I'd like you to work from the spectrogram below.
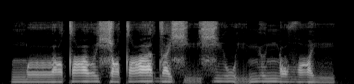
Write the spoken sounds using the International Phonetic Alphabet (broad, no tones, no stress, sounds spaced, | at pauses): ŋ͡m ɤː tˤ ɤː ɕ ɯ tˤ aː d a ɕ ḭ ɕ i w ḭ mʲ o ɲ u ðˤ i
